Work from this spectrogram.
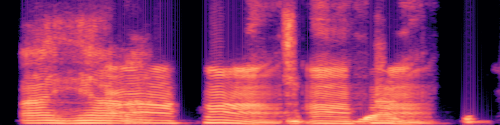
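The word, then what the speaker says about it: Ahiara: Ahira. I was pronouncing it like English pronunciation.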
